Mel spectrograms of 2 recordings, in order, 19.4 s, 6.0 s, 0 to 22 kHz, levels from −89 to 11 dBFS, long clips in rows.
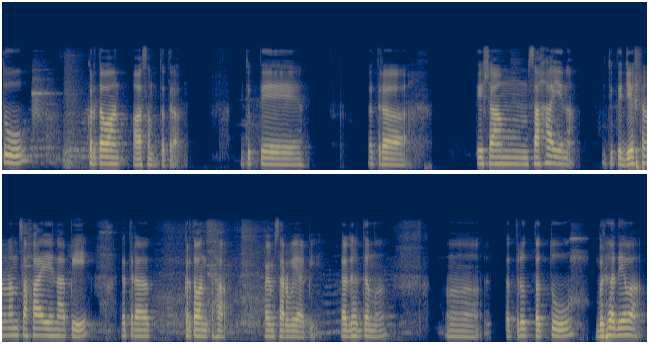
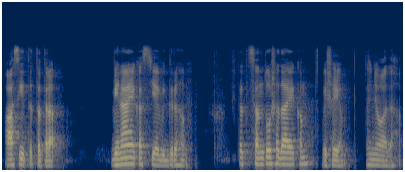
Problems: background sounds at intervals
